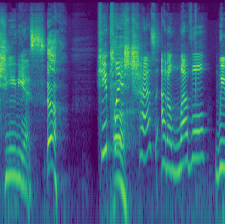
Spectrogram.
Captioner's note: laugh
